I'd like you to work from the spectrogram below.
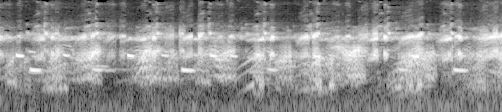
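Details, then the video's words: Frogs calling in a crowded chorus: raspy pulsed croaks layered with short whistled tones that return roughly once a second, no other noise. "FROGS CROAKING"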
